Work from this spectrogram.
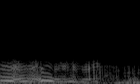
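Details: Chihuahua aged one year four months, asleep indoors with its eyes open. It makes a low, nasal, buzzing snore that wavers in pitch and then trails off into rough breathing.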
